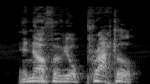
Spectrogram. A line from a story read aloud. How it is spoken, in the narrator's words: Khan roared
